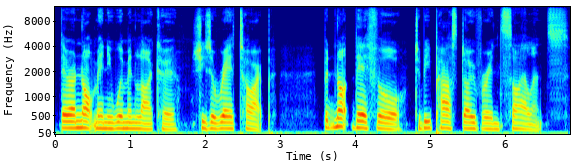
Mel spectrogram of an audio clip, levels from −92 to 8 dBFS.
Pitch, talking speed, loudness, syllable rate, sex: 155 Hz, 175 wpm, -18 LUFS, 5.7 syllables/s, female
